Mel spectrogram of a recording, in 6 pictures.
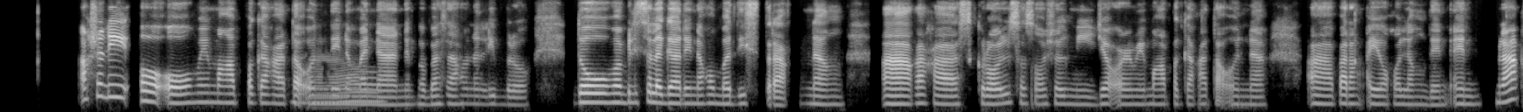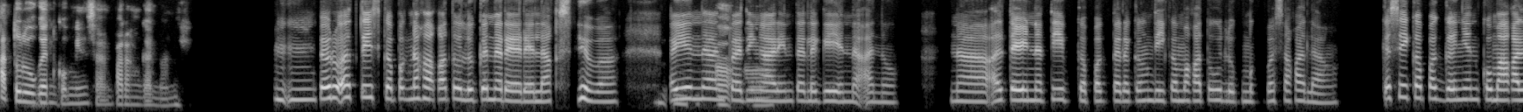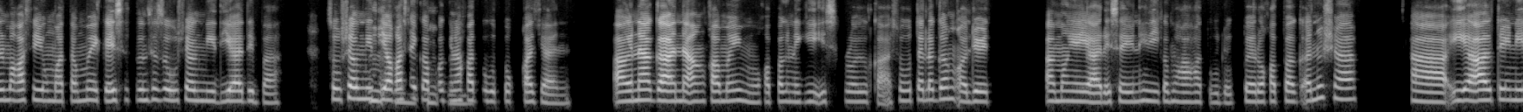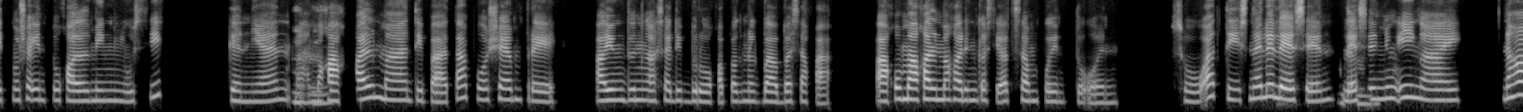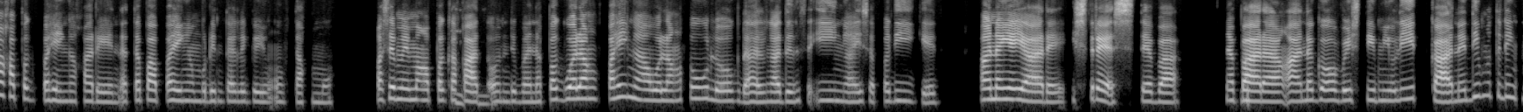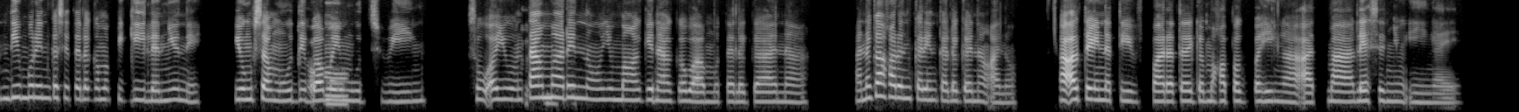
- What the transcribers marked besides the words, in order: tapping; other background noise; in English: "into calming music"
- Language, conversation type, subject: Filipino, advice, Paano ko mababawasan ang pagiging labis na sensitibo sa ingay at sa madalas na paggamit ng telepono?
